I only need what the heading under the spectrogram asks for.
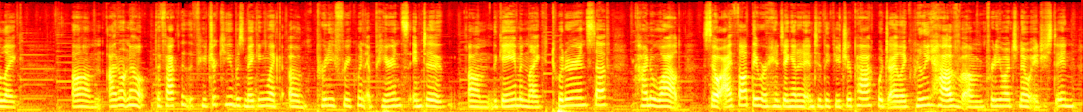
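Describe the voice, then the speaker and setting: Woman, from California, casual voice-over, rambling, laughs at herself, desk mic. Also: medium pitch. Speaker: video creator. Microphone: desktop mic on computer recording software.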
